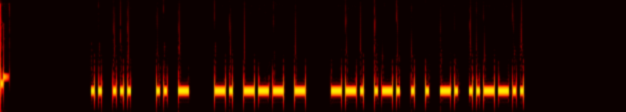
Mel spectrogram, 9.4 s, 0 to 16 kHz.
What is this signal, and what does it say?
Morse code, heard as a keyed tone, about 22 wpm, 700 Hz. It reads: IS IT NOT GREEN?
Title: Sentences from Top 1000 Words - Review Part 2 - 22wpm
